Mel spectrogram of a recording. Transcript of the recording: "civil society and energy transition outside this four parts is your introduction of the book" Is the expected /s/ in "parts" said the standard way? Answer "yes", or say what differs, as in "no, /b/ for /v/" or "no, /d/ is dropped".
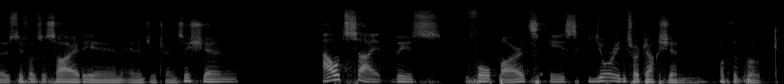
yes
